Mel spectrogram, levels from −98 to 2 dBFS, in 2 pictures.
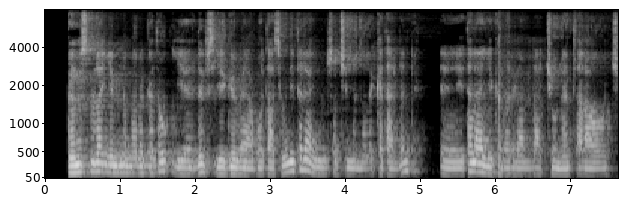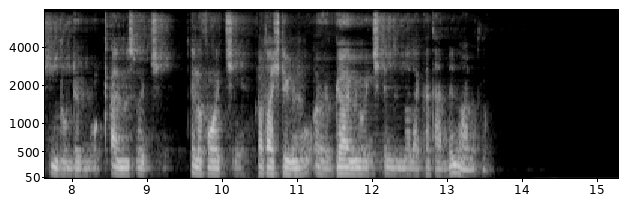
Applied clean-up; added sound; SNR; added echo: neural mask model DeepFilterNet 3.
